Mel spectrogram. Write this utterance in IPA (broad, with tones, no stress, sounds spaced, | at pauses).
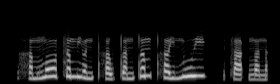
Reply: h ɐ˨˧ m ŋ ɔː˥ t͡s ɐ˥ m j ɵ˨˧ n t̪ʰ ɐ˨ w t̪ ɐ˨˧ n t̪ ɐ˥ m t̪ʰ ɐ˧ j n̪ uː˥ j | t͡s aː˨ k̚ ŋ ɐ˨ n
